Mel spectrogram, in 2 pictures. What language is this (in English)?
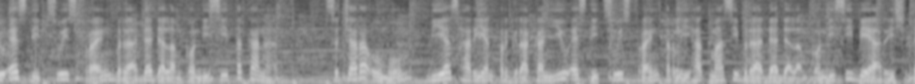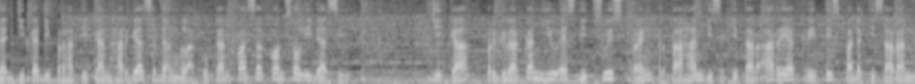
Indonesian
